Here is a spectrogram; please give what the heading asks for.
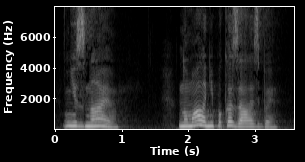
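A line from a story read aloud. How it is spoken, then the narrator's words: Sighing. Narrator (Russian): вновь вздохнул Павел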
